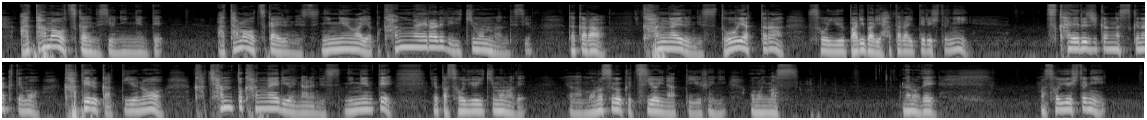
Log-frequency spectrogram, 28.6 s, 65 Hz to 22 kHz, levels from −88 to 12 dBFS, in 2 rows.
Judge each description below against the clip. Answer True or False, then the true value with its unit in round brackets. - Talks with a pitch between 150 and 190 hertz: False (130 Hz)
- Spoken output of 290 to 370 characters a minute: True (315 characters per minute)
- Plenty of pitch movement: True (6.9 semitones)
